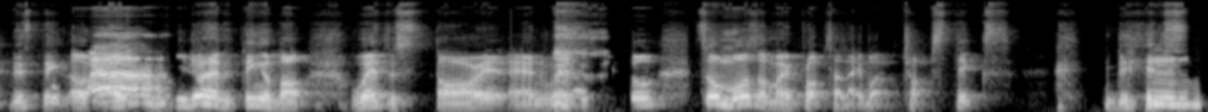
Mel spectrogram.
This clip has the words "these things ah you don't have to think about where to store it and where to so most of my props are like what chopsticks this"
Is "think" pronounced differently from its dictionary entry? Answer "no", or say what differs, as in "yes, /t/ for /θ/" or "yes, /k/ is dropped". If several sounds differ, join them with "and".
yes, /t/ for /θ/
